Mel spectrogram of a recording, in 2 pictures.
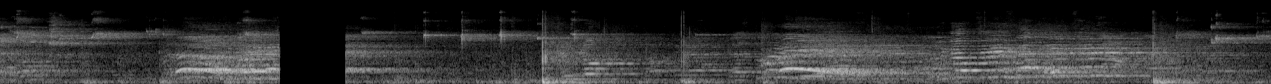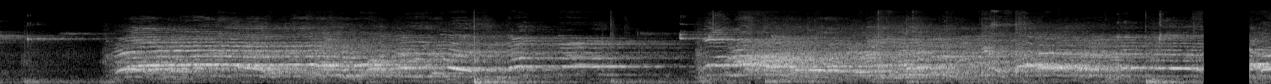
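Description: Players shouting and cheering in a large, echoing gym, with a basketball bouncing on the hardwood floor. The voices turn much louder and overlap about halfway through.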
